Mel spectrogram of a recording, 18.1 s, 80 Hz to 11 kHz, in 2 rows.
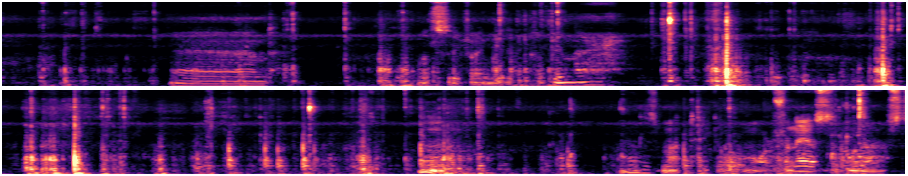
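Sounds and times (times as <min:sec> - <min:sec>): knocks and clicks on plastic: 0:06.6 - 0:17.8.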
